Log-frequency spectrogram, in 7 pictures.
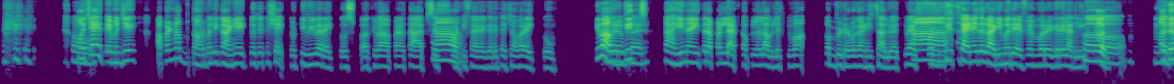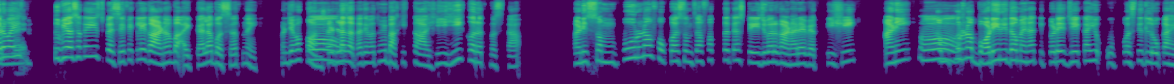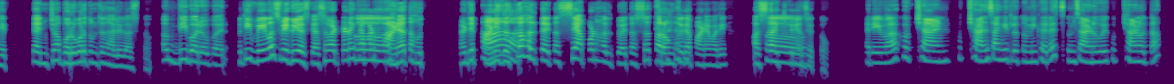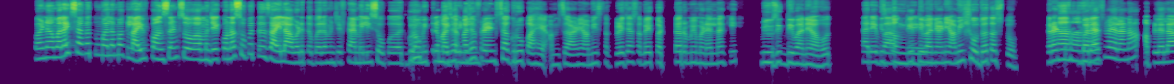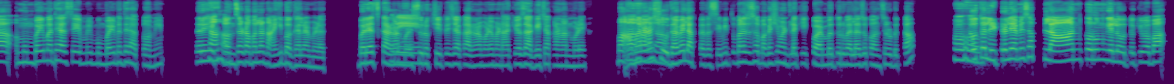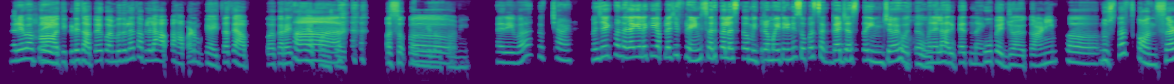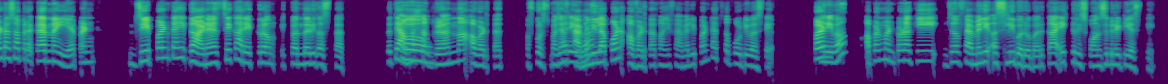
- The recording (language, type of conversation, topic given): Marathi, podcast, लाईव्ह कॉन्सर्टचा अनुभव कधी वेगळा वाटतो आणि त्यामागची कारणं काय असतात?
- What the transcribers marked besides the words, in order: chuckle; chuckle; in English: "अदरवाईज"; in English: "कॉन्सर्टला"; in English: "बॉडी रिथम"; chuckle; in English: "वेव्हच"; chuckle; chuckle; joyful: "अरे वाह! खूप छान. खूप … खूप छान होता"; in English: "लाईव्ह कॉन्सर्ट"; in English: "ग्रुप"; in English: "फ्रेंड्सचा ग्रुप"; in English: "म्युझिक"; in English: "कॉन्सर्ट"; in English: "कॉन्सर्ट"; in English: "लिटरली"; surprised: "अरे बापरे!"; chuckle; in English: "कॉन्सर्ट"; in English: "फ्रेंड्स सर्कल"; in English: "एन्जॉय"; in English: "कॉन्सर्ट"; in English: "ऑफकोर्स"; in English: "रिस्पॉन्सिबिलिटी"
